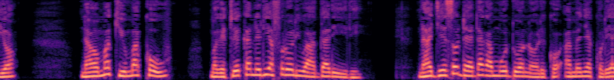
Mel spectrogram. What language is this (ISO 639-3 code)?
kik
